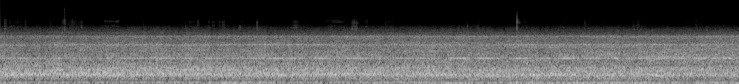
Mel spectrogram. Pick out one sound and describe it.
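A distant aircraft's rotors drone steadily.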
